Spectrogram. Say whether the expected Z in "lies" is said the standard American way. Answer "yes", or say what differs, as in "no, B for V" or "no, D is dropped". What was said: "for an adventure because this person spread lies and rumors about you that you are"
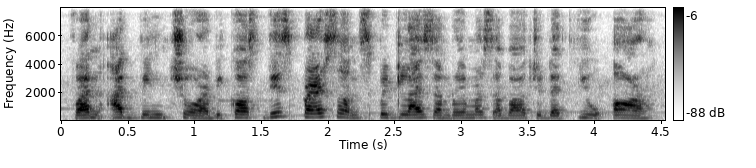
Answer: no, S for Z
